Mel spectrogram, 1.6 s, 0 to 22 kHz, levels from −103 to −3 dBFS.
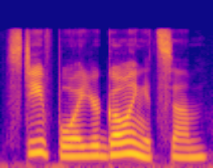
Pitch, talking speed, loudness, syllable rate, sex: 215 Hz, 225 wpm, -17 LUFS, 5.4 syllables/s, female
